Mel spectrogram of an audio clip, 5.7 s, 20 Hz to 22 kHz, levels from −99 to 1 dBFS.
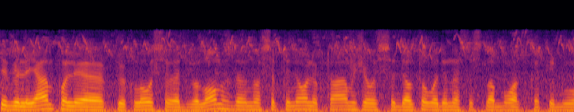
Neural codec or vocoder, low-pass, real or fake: none; 7.2 kHz; real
